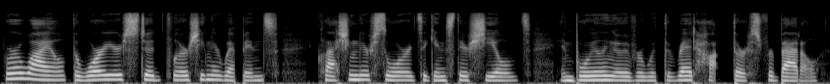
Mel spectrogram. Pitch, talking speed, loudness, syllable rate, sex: 195 Hz, 180 wpm, -18 LUFS, 4.7 syllables/s, female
